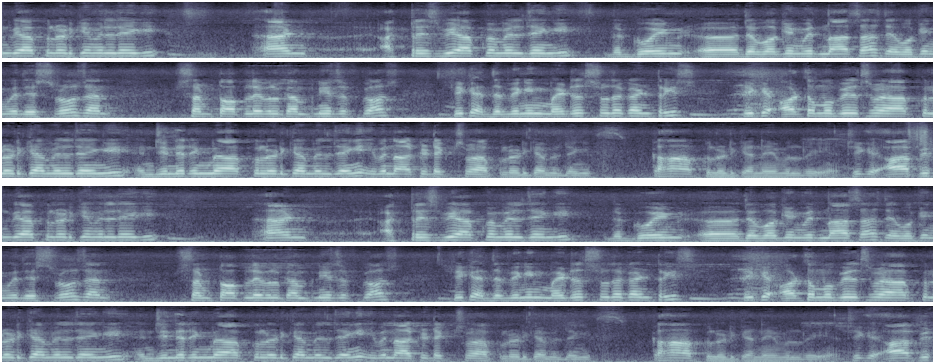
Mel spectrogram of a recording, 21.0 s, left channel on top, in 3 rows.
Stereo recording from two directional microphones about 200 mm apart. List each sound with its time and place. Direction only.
0.0 s a man's voice: 20° left (ahead or behind)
